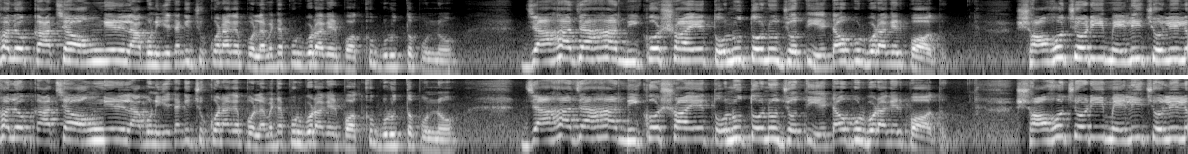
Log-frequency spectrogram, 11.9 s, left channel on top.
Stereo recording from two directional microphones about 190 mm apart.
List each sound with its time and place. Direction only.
0.0 s speech: 5° left (ahead or behind)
